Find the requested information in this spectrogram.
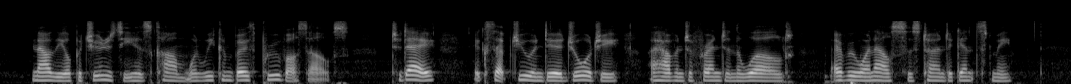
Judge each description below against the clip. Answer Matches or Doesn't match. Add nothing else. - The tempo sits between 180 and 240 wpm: Matches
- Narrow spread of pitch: Matches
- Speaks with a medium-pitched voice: Matches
